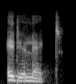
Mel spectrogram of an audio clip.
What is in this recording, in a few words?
"idiolect", Indian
